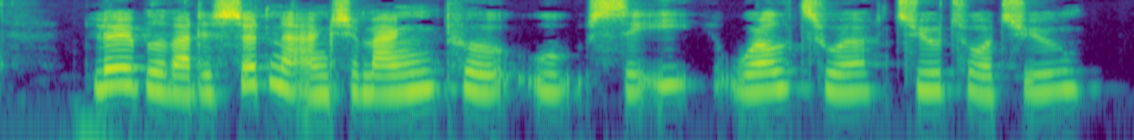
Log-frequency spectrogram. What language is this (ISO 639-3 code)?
dan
